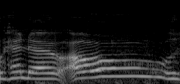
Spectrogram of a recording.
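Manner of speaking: usual speaking voice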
